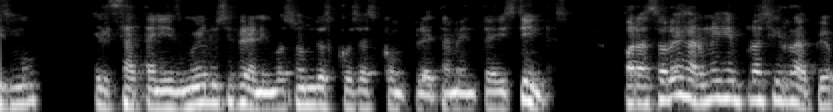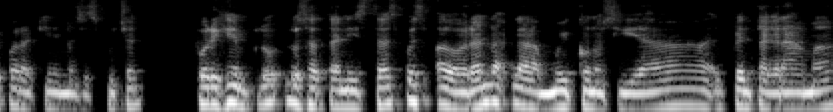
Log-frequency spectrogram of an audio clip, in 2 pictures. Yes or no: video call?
yes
